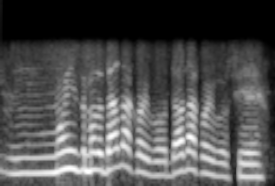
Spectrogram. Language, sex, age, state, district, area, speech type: Odia, male, 45-60, Odisha, Nabarangpur, rural, conversation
